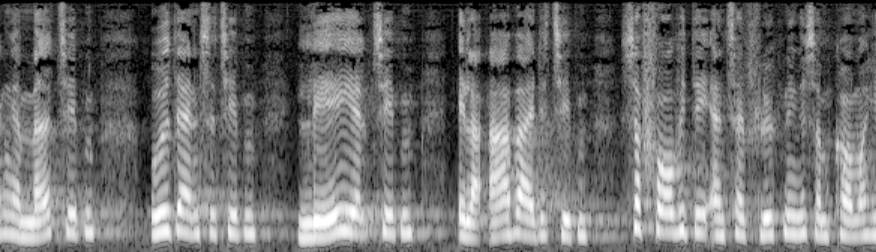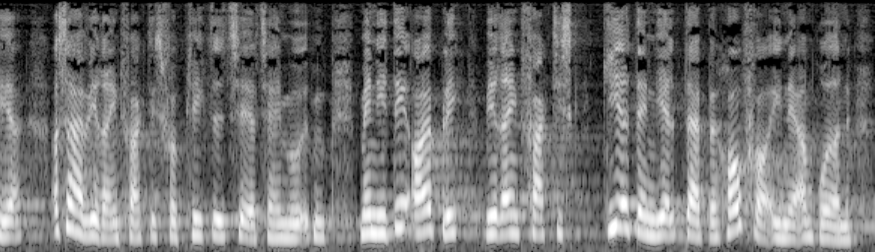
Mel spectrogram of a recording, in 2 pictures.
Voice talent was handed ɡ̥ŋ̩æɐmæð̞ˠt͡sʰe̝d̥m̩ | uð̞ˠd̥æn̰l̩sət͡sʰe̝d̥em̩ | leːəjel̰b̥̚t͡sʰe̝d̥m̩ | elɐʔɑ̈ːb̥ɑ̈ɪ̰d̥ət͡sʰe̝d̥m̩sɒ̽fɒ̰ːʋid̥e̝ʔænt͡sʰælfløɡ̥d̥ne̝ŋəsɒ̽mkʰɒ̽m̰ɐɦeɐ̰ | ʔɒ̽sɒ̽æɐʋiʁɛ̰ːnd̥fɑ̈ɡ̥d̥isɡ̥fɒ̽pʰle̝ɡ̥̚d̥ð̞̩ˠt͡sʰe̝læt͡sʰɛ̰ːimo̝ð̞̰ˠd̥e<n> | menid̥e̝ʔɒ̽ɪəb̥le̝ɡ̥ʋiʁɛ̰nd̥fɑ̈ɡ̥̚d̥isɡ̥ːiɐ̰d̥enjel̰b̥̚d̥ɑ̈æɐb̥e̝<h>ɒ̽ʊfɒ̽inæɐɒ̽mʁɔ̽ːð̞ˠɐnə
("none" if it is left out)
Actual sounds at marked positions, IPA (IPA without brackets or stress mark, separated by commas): m, h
